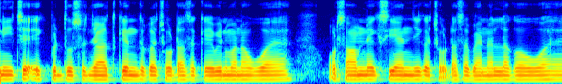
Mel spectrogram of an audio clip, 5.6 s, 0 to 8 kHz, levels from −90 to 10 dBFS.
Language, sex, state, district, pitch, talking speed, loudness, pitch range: Hindi, male, Uttar Pradesh, Shamli, 110 Hz, 245 wpm, -16 LUFS, 110-115 Hz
